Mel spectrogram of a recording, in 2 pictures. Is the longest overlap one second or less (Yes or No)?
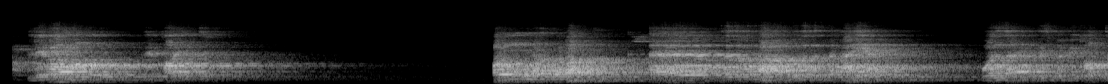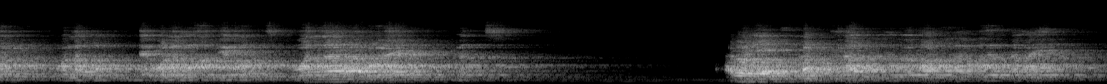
Yes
